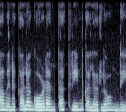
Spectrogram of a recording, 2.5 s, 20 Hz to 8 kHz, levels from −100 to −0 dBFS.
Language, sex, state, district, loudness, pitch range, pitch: Telugu, female, Andhra Pradesh, Chittoor, -17 LUFS, 200-225 Hz, 210 Hz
